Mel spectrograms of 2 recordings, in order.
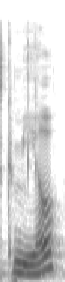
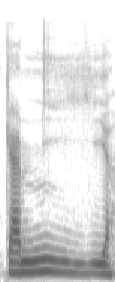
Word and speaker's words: Camille: Americans say your name so in in American it's Camille yeah uh but my name is French is Kami Kami yes I go somewhere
